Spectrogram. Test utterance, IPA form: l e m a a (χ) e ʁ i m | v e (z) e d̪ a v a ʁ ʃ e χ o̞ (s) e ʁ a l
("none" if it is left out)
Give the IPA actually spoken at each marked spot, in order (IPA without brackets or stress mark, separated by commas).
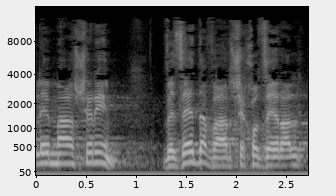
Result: ʃ, z, z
